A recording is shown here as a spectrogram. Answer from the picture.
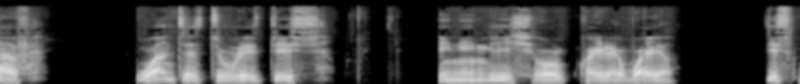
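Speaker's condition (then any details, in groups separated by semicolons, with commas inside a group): ALS; voice severely damaged, hard to understand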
